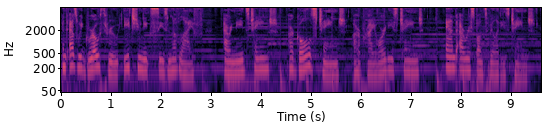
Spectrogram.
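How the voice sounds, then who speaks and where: A woman with a very deep, low pitch and lively intonation at a fairly slow pace, with music in the background. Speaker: podcast host for midlife women. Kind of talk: podcast intro monologue, scripted-style narration.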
